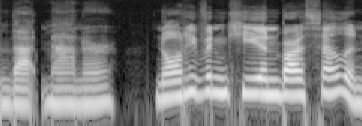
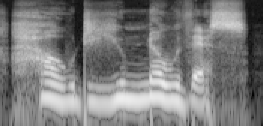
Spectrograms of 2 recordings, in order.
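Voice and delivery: slow, cold, controlled calm; icy calm; slower than usual. A narrator's reading. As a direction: hold the fury under calm. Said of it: "voice was ironically calm".

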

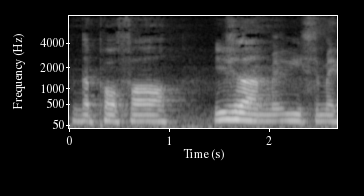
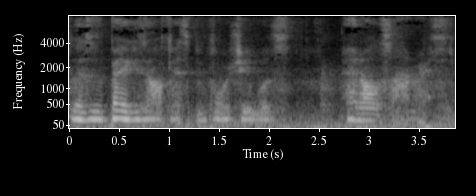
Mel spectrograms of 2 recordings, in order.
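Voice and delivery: whisper; 12 dB quieter than usual. Real, not acted. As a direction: whisper it so nobody hears. Whispering in the office.

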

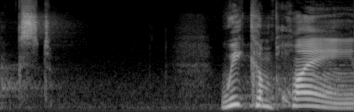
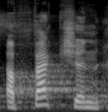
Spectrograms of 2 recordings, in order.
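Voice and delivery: ordinary delivery

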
